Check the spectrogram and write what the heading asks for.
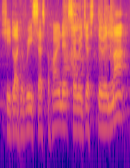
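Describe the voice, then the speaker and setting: A man's voice: mid-range voice, a little fast, noisy background. A middle-aged man, chatting casually with dry sarcasm while filming a house renovation. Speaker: renovation vlogger. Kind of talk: casual vlog narration. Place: house under renovation, indoors.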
